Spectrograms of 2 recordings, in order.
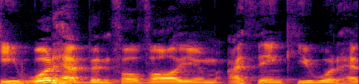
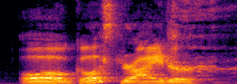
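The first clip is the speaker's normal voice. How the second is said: exaggerated Wisconsin accent, louder; 4 dB louder than usual. Saying a movie title when asked to: put-on Wisconsin accent. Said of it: "Get that Wisconsin accent out when you say Ghost Rider".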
